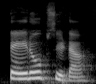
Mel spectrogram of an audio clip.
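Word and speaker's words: Pteropsida: अब ये 4 क्लासेस में है, सीलोपसिडा, लाइकोपसिडा, सीनोपसिडा, फिर लाइकोप, फिनोपसिडा, टेरोपसिडा, ठीक है। सब में साइनेट ये पी साइलेंट है, जिसमें जिसमें पी आया है वो साइलेंट है।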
